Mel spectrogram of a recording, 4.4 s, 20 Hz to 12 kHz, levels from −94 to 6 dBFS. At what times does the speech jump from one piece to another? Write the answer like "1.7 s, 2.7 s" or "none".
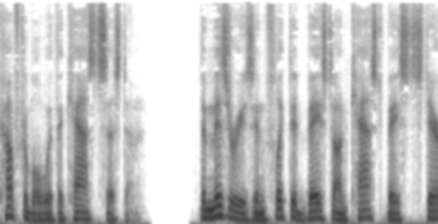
none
